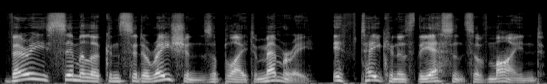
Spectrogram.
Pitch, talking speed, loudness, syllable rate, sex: 145 Hz, 140 wpm, -18 LUFS, 5.0 syllables/s, male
